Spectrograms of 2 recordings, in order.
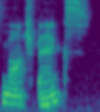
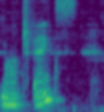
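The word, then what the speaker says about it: Marjoribanks: It's called Miss Marchbanks, but it's spelt Miss Marjorie Banks, but it's said Marchbanks, by Margaret Oliphant.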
